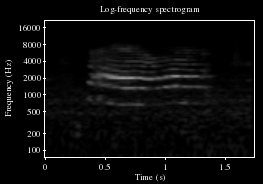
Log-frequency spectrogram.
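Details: Kitten of rescue mother Seraphina's litter of four (three males, one female), transferred from a Lewis County, Washington shelter to Purrfect Pals, meowing at lunchtime while being handled: one clear drawn-out meow, steady and slightly falling, in a quiet room.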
